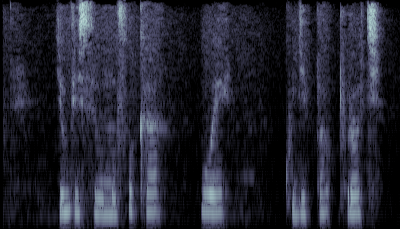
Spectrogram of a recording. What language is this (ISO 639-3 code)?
kin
